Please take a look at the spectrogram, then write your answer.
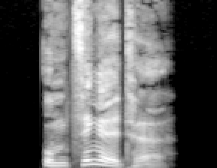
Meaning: inflection of umzingeln: 1. first/third-person singular preterite 2. first/third-person singular subjunctive II
- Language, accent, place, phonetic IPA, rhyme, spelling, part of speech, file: German, Germany, Berlin, [ʊmˈt͡sɪŋl̩tə], -ɪŋl̩tə, umzingelte, adjective / verb, De-umzingelte.ogg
